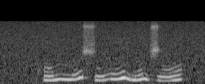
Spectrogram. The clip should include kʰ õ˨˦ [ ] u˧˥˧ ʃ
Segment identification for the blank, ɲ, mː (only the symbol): mː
